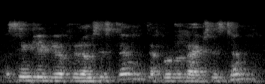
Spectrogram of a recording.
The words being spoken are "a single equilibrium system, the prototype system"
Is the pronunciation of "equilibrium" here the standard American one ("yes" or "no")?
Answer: no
